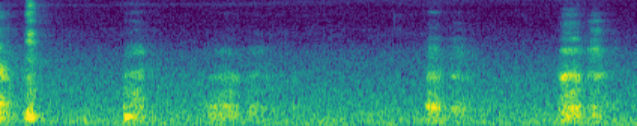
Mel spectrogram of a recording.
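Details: Four short, stifled sneezes with quick breaths between, in a quiet room; part of a longer recording of repeated sneezing, some stifled, some strong and wet.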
